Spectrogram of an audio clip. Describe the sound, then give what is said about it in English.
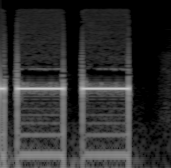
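A censor bleep sounds twice over a caller's phone number: two loud, steady electronic tones, each about half a second long, separated by a brief pause, with no voices heard. “We'll beep that.”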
